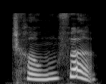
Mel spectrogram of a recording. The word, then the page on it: 成分: chéng fèn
